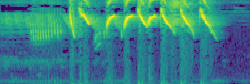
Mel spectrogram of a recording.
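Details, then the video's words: Black-throated canary in full voice, for teaching song to caged canaries: a soft buzzy trill opens, followed by a series of about seven loud, high notes swooping downward, evenly spaced, ending abruptly. "Burung blacken Gacor untuk Masteran burung kenari,blacktrhoat & Mozabik."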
